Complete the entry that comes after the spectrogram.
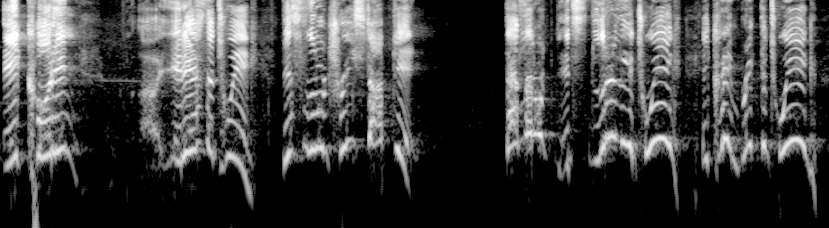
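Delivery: high, slow outraged whine; exasperated. Pretend. Mock outrage at weak tractor.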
